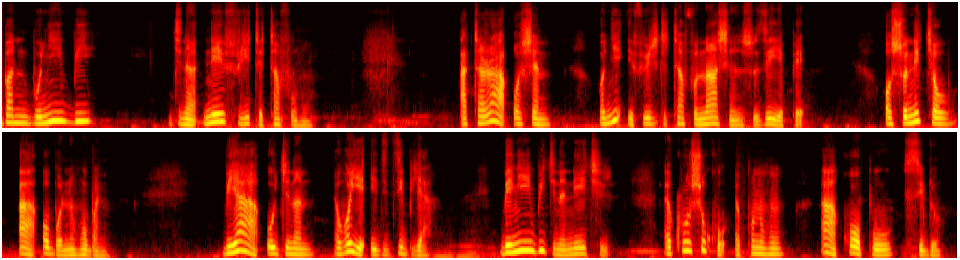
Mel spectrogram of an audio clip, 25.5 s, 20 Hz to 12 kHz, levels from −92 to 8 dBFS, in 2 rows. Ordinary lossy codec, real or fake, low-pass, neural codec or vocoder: Opus, 16 kbps; real; 10.8 kHz; none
